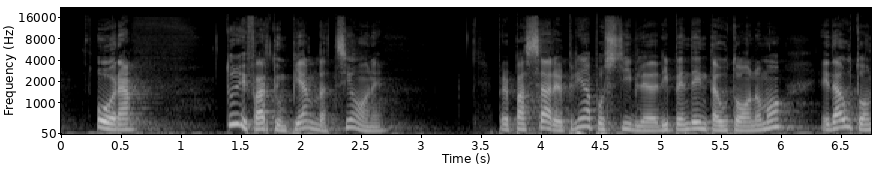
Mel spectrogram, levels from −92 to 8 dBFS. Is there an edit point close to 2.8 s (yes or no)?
no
